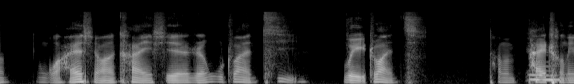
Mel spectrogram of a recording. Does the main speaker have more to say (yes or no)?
yes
